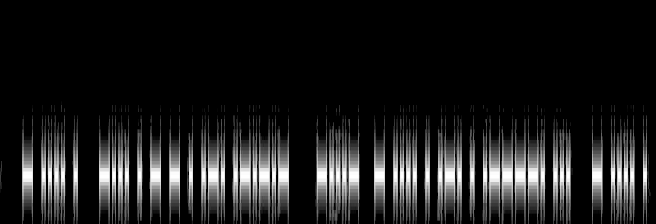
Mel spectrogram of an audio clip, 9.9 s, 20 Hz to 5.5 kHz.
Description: Morse code, heard as a keyed tone, about 25 wpm, 600 Hz. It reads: THE BETTER. <BT> THERE'S THE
